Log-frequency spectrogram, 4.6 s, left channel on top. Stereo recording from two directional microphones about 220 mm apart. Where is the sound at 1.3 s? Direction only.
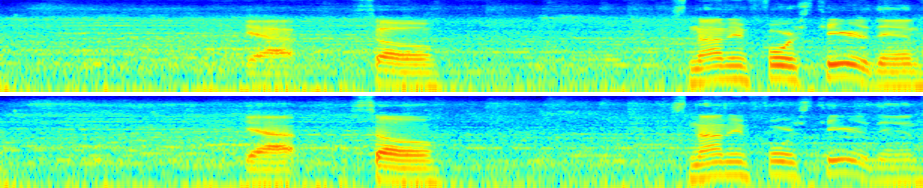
35° right (ahead or behind).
